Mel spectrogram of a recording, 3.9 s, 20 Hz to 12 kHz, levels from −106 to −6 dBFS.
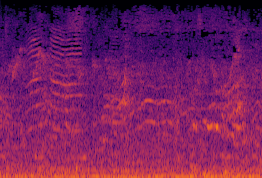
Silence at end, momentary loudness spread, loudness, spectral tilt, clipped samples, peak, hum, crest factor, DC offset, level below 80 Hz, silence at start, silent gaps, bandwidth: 0 s; 4 LU; -45 LUFS; -5 dB/octave; under 0.1%; -28 dBFS; none; 14 dB; under 0.1%; -46 dBFS; 0 s; none; 11 kHz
